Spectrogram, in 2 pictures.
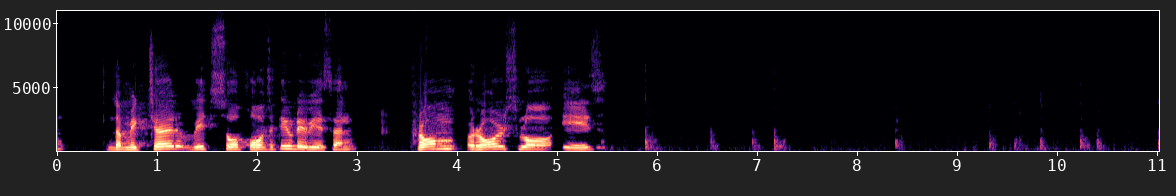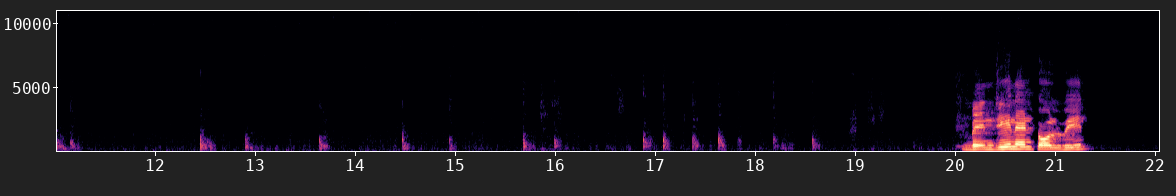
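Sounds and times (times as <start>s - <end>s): writing taps on a board: 5.9s - 7.4s, 9.3s - 11.3s, 12.4s - 13.0s, 14.4s - 16.1s, 16.8s - 18.7s.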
